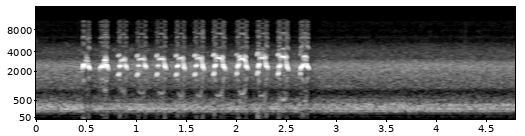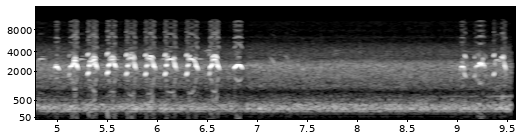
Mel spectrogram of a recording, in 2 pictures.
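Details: Ospreys on the Hellgate nest on camera, afternoon of 6.4.16 at 4:00 pm, male delivering fish and offering the female bites. Repeated runs of shrill, rapid whistled chirps, three bursts in all, with constant low rumble behind.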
